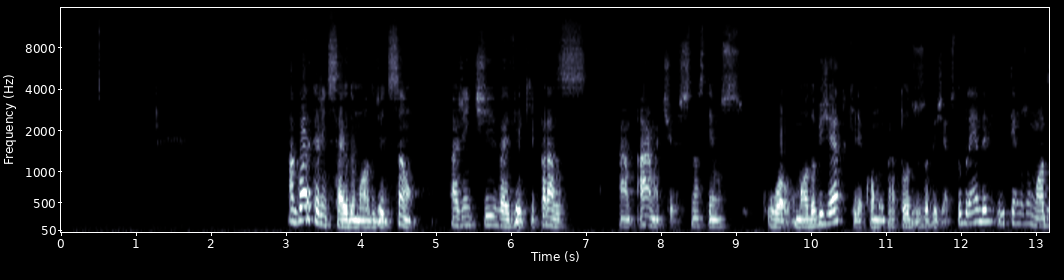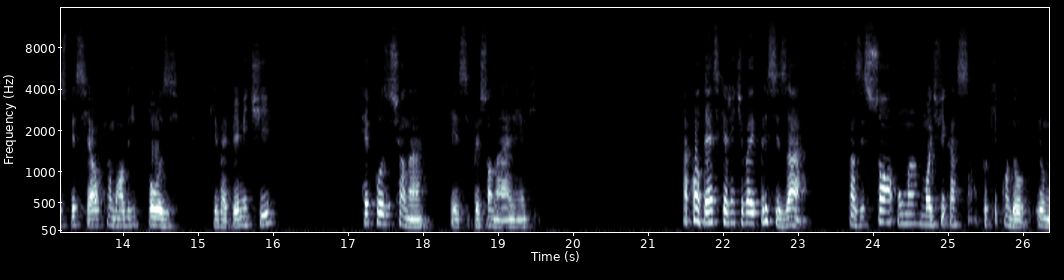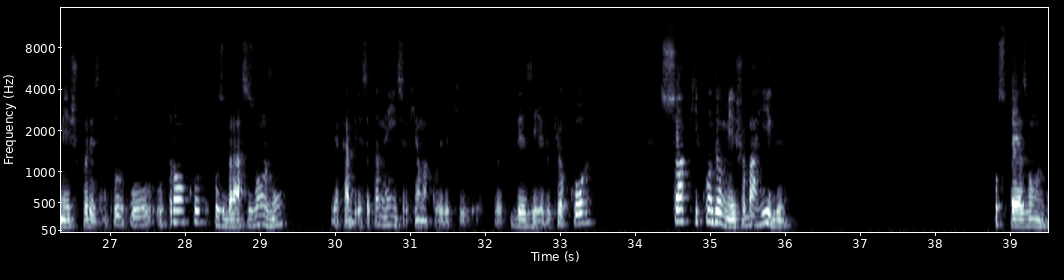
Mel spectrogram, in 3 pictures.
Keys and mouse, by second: 4.3 click, 13.1 click, 14.8 click, 15.7 r, 16.8 Escape, 17.5 click, 18.2 r, 19.5 Escape, 20.5 click, 21.1 r, 22.0 Escape, 23.0 click, 23.8 r, 24.6 Escape, 25.7 click, 26.4 click, 27.3 r, 29.6 Escape, 30.6 click, 30.9 r, 31.6 Escape, 32.3 click, 32.6 r, 33.3 click, 34.0 click, 34.8 click, 36.4 r.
